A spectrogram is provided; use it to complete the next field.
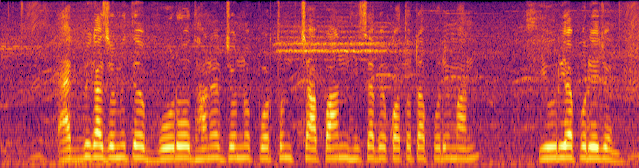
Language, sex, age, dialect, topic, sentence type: Bengali, male, 18-24, Northern/Varendri, agriculture, question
